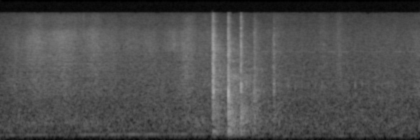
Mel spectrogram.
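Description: Faint room tone, then about two seconds in a short cluster of quick taps and rustles as the grappling students' uniforms and bodies move against the foam mat.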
